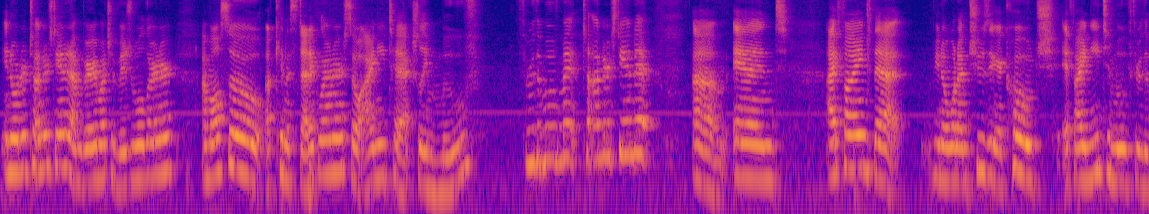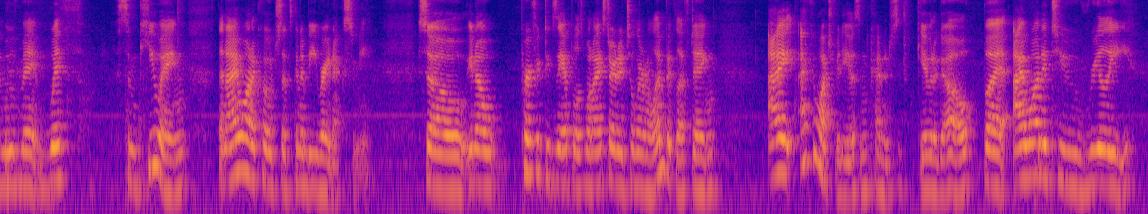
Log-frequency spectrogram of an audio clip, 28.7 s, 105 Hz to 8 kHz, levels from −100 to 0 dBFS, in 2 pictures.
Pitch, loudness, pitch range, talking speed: 205 Hz, -32 LUFS, 185-245 Hz, 200 wpm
